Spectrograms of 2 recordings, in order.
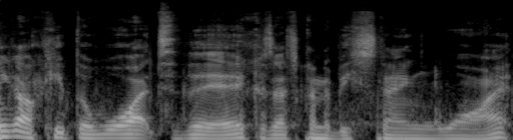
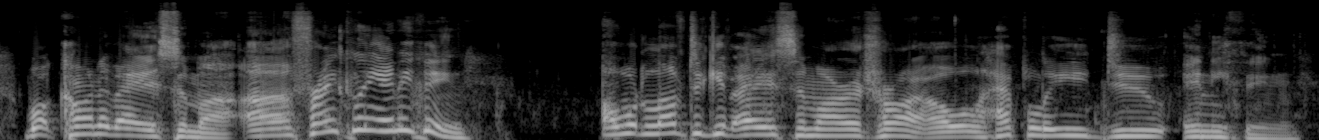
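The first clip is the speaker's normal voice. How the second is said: excited; 9 semitones higher, 5 dB louder than usual. Acted. Gushing about trying ASMR.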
